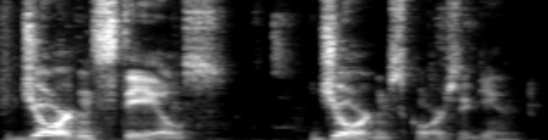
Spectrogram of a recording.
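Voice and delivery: slow, dramatic game call; play-by-play. Pretend. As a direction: narrate the last seconds of a final. Calling a game moment by moment.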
